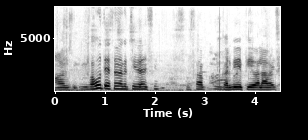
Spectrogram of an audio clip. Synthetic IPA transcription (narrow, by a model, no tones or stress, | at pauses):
ɔːɾbəɦut̪ɛːsẽnəkt͡ʃiːd͡ʒɛ̃t͡ʃʰi | esəb̚ɡəɾmimẽpieʋalaʋət͡ʃʰ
